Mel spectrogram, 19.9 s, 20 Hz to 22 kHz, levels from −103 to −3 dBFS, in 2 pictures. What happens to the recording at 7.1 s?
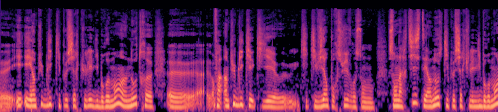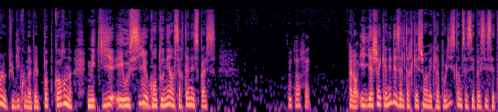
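At 7.1 s the speech is affected by overdone noise removal, which runs through the whole clip. Bands near the noise estimate are pushed down hard, taking quiet speech detail with them, and the background drops to near silence with twinkling specks. A spectrogram shows blank gaps scattered with isolated bright dots.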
